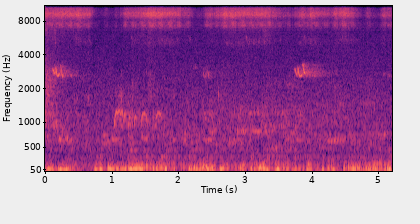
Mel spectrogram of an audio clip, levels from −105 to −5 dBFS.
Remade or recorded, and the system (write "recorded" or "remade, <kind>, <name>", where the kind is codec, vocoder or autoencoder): remade, vocoder, BigVGAN v2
